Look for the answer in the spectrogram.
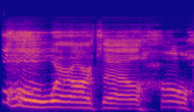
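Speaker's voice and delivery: slow, high and loud mock Romeo; hammed-up Shakespeare. Panicking actor hams Romeo onstage, high and loud. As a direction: ham up the stage line as a panicking actor. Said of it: "all of a sudden you're like".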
